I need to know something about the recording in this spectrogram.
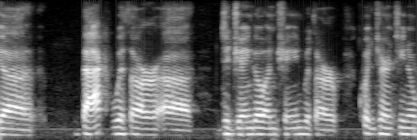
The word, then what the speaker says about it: Django: back with our uh dejango Unchained with our Quentin Tarantino retrospective oh yeah that would be great first things first the D is silent and also on Monday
